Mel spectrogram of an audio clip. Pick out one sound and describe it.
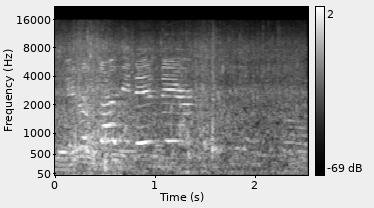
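A child shouts playfully nearby.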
